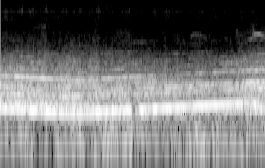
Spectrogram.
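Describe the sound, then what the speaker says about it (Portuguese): An air raid siren wails across Israel, a long steady tone that slowly rises in pitch, sounding alone with no voices over it. "As sirenes soaram diversas vezes neste sábado de manhã em Jerusalém, em Haifa, no norte de Israel, e em Tel Aviv também."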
